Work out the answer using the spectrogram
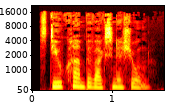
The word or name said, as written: stivkrampevaccination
